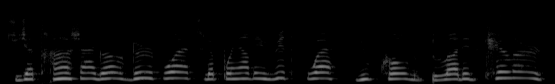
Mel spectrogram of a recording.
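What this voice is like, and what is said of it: Shouted imitation of an angry man. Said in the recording (French): “il s'est levé puis a crié ... J'espère que mon imitation est”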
